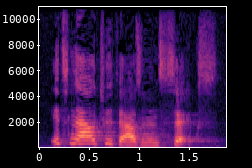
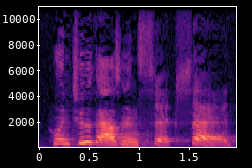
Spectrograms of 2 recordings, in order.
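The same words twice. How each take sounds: First: Drawn out, stress on "now", rising at the end; a pompous pollster, lightly imitated; slow mock-solemn quote. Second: Said in the usual way. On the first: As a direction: read "It's now two thousand and six" slowly with a rising "now". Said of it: "So he was off to a good start".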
